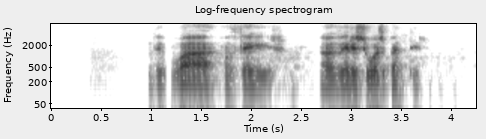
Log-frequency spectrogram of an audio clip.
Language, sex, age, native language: Icelandic, male, 20-29, Icelandic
